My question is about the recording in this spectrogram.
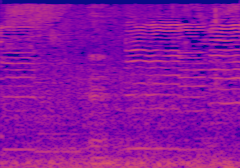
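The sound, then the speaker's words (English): A city bus engine rumbles steadily, a deep low drone with a faint tonal hum, as the bus goes by on a street in Nogales, with no voices. “And here this bus is the city bus.”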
